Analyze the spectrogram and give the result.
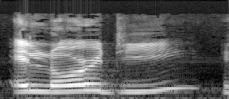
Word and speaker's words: Elordi: And Jacob Elordi, that's how you pronounce his surname.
